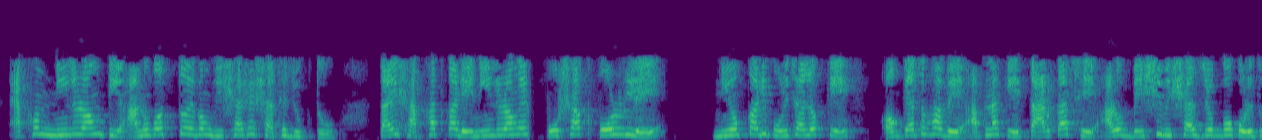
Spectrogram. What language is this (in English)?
Bangla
